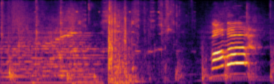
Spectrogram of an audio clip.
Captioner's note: door slams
